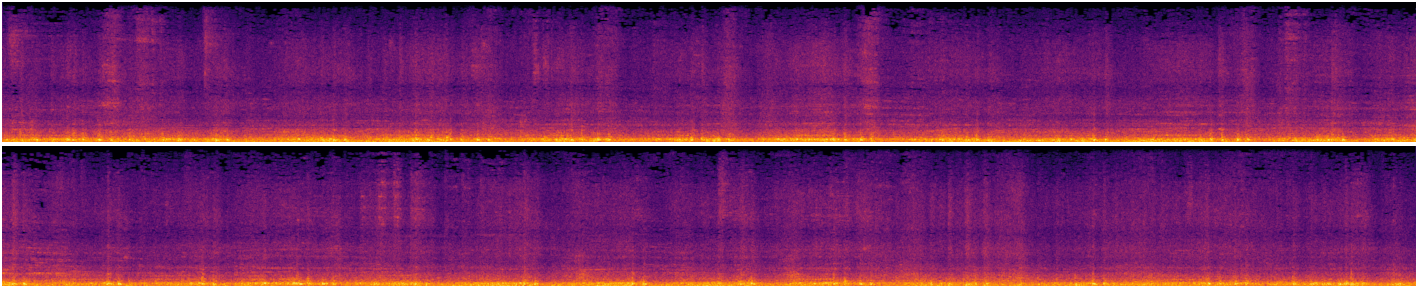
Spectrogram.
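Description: Double-stack intermodal well cars of a CSX freight train rolling past: a loud, steady rumble of steel wheels on rail with scattered clacks.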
